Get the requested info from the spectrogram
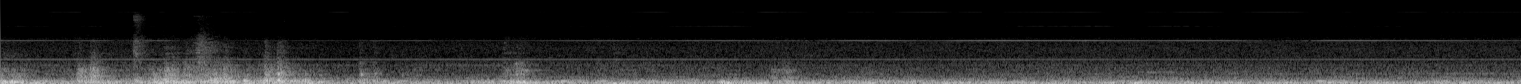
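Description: Cabin noise of an E4 series double-deck Shinkansen running into a station: a steady low rumble heard from inside the passenger car, with a few sharp clacks in the first three seconds.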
